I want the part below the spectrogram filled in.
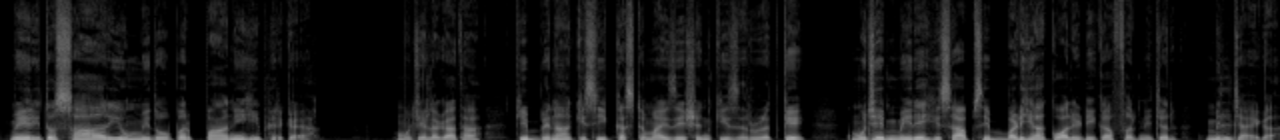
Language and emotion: Hindi, sad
